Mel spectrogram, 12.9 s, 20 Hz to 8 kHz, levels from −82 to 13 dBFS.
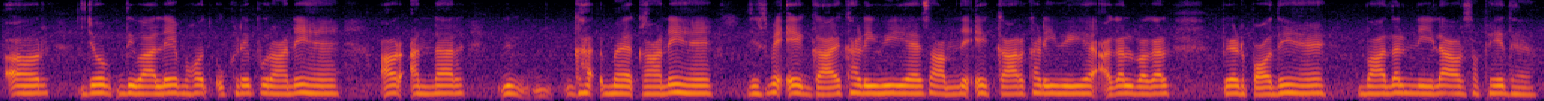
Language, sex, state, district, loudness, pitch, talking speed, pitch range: Hindi, male, Rajasthan, Churu, -15 LUFS, 175 Hz, 140 wpm, 170-180 Hz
